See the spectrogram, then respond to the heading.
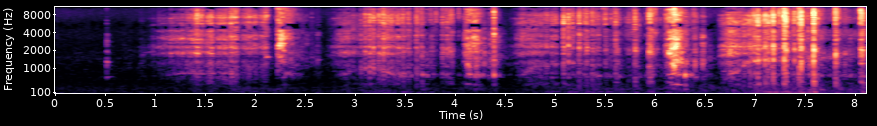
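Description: A solid pink embossed bar of dry soap, held in both hands, is carved into flakes with a metal utility blade. Crisp, bright scraping and cutting strokes come in dense bursts with short pauses between them, mostly high in tone with almost no low end.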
